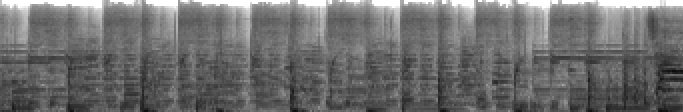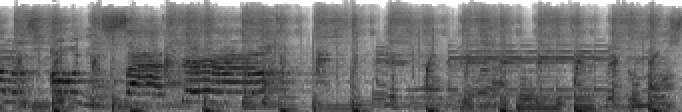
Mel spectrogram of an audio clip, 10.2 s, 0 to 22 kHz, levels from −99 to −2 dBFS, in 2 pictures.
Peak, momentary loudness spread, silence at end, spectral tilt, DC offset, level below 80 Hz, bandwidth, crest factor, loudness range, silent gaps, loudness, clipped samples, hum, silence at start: 0 dBFS; 8 LU; 0 s; -3 dB/octave; under 0.1%; -24 dBFS; over 20 kHz; 16 dB; 6 LU; none; -15 LUFS; under 0.1%; none; 0 s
